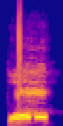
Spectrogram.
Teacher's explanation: اسی تا کو موٹا کرنا ہے آپ کو. جب آپ اس کو موٹا کرو گے تو وہ تو ہو جائے گا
